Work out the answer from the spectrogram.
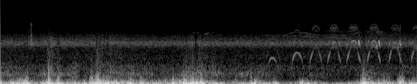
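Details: Royal albatross in New Zealand, father arriving at the nest to feed the chick on an evening in March 2023; after wind-dominated seconds, a rapid series of rising-falling nasal notes begins and continues to the end.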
